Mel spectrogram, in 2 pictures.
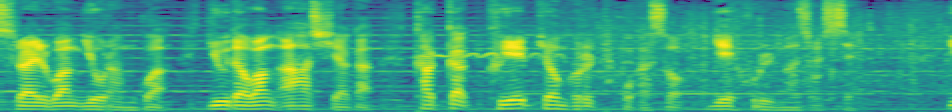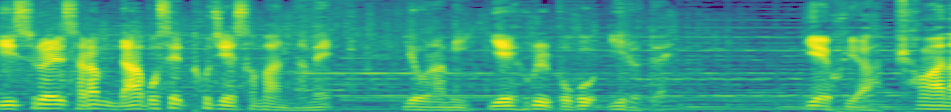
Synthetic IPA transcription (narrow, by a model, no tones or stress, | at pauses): sʰɯɾaeɭwaŋjoɾamɡwa̰ | judawaŋaɦaɕ͈ʰiaɡa̰ | kak̚k͈ak̚k͈ɯe̞pjʌŋɡʌɾɯɭtʰḁk͈oɡasʰʌ̰je̞huɾɯɭmad͡ʑʌɭs͈e̞̰ | isʰɯɾaeɭs͈ʰaɾamnabosʰe̞tʰod͡ʑie̞sʰʌmanːame̞ | joɾamije̞ɦuɾɯɭboɡoʔiɾɯdwḛ | jeɸuja̰pʰjʌŋan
